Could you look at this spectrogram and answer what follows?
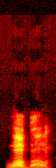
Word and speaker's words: Wobo: my name is michael wobo you know so phonetically is spelled w-o-b-o so it makes it rhymes with hobo well makes it easier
